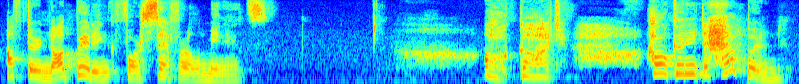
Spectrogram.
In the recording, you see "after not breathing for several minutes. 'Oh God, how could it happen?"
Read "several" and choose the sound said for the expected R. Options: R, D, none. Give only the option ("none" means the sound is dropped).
R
